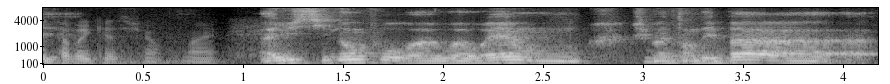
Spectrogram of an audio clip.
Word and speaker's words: Huawei: Ils l'ont prononcé Huawei.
